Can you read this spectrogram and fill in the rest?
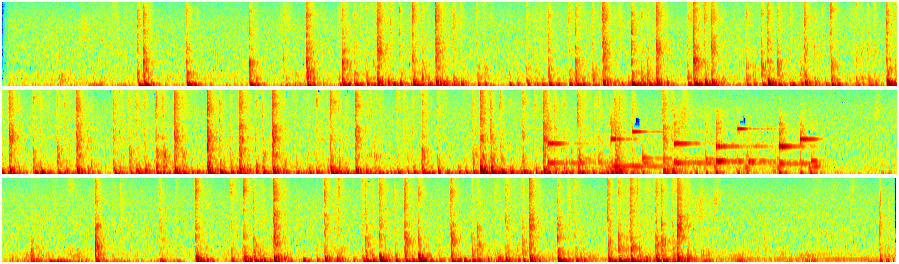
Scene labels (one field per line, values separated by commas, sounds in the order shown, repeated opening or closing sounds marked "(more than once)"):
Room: office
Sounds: keyboard typing, phone ringing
